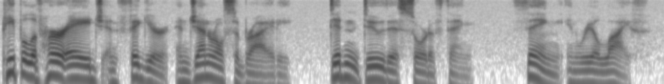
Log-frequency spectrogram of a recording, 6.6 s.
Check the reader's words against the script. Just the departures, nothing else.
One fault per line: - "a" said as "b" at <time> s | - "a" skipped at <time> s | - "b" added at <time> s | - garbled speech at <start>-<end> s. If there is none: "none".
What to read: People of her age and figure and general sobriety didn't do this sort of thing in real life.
- "thing" added at 5.1 s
